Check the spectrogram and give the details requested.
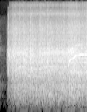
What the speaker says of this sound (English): I need better drill bits for drilling big holes.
